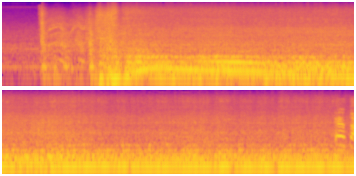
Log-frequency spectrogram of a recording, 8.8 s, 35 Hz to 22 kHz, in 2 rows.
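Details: 416ci LS stroker in a Nissan S13, fresh engine, VEMS idle tuning after lowering the idle-valve hold and decay times: cranks and catches, brief rev flare, then settles to a smooth, steady idle. Healthy start.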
